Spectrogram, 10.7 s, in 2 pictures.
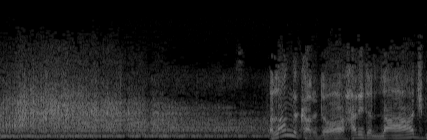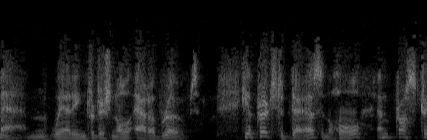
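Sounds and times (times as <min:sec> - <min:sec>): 
gong crash: 0:00.0 - 0:04.5
speech: 0:03.4 - 0:10.6.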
